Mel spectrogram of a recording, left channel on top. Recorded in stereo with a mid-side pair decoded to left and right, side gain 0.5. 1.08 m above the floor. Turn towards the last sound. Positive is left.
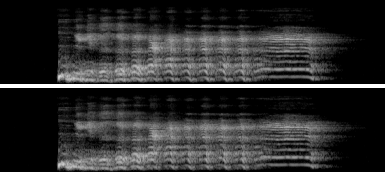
turn(degrees=15)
